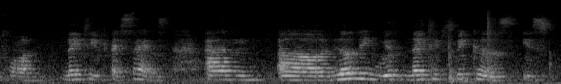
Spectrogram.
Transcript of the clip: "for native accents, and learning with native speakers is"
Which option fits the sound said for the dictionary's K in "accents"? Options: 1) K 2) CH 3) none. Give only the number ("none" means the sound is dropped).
3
